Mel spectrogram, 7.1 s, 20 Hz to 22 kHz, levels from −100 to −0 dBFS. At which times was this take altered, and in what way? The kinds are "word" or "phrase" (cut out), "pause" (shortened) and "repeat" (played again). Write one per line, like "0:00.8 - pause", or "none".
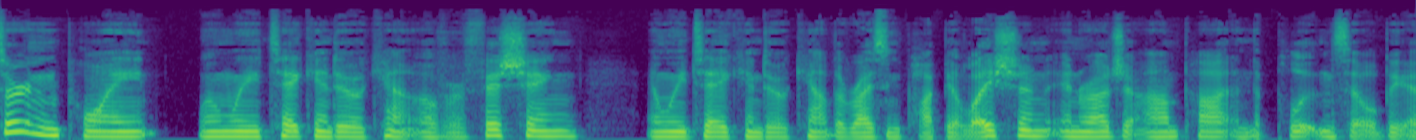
none

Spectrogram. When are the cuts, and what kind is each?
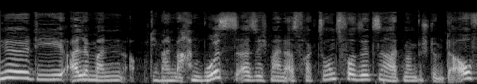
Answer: none

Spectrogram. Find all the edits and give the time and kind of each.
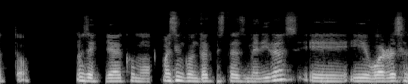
0:01.1 - word
0:01.5 - word
0:02.2 - word

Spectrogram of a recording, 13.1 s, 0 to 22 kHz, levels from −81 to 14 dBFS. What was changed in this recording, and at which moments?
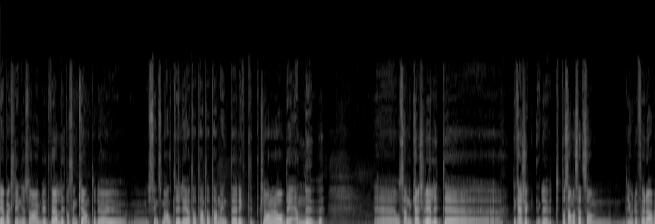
0:01.3 - word
0:04.1 - repeat
0:10.2 - pause
0:10.8 - phrase

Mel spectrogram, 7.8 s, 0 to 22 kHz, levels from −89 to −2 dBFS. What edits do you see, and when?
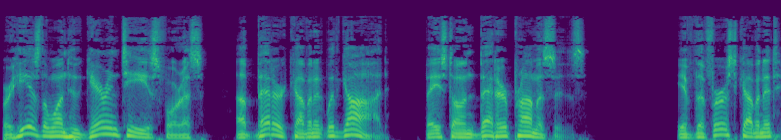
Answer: none

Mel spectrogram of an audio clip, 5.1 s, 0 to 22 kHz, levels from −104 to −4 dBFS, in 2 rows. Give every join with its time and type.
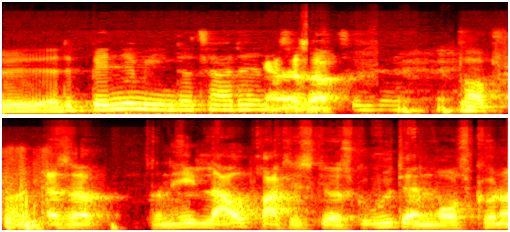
0:02.3 - phrase

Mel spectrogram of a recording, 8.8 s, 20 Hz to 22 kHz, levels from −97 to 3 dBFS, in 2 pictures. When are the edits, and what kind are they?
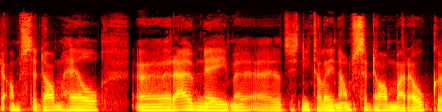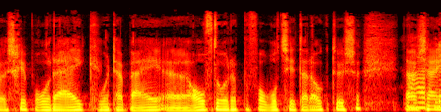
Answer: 0:01.2 - pause
0:05.4 - word

